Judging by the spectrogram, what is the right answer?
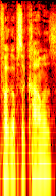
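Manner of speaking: normal talking voice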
